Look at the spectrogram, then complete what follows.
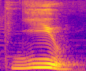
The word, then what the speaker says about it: you: Pero es la segunda persona y la pronunciamos con la lengua bien cerquita del paladar, decimos you, ¿ok?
